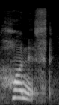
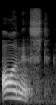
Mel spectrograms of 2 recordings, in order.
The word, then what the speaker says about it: honest: its pronunciation is not honest it is honest so we silent the H and if we are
